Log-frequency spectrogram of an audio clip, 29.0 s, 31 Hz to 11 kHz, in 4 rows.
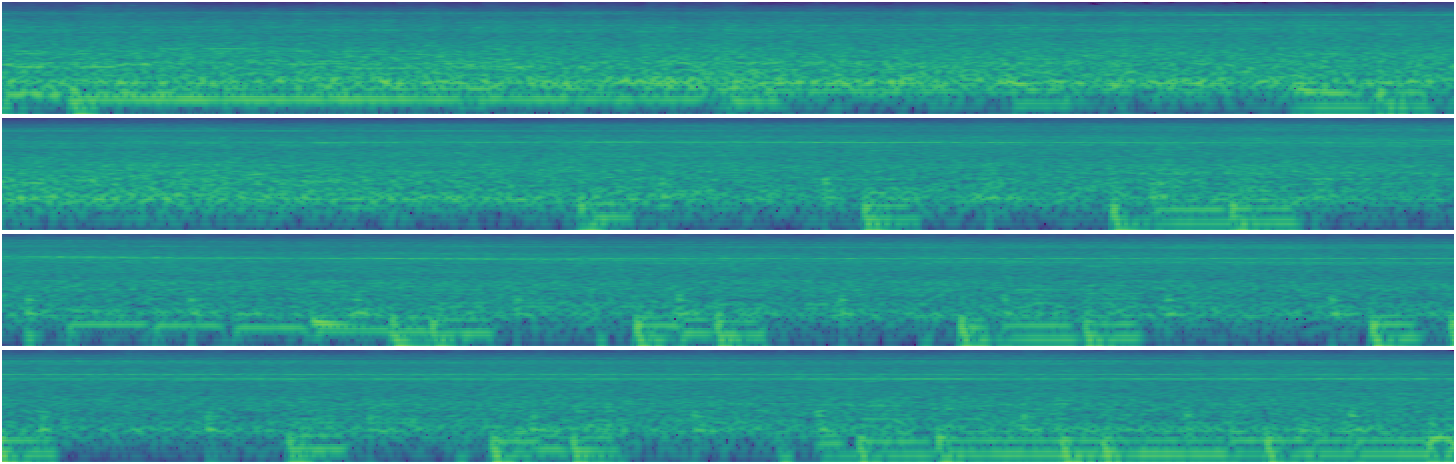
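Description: Twin jet engines of Blue Angels F/A-18 Hornets running at taxi power as the jets roll into parking: a steady high turbine whine over broad engine noise, one whine tone sliding a little lower about halfway through.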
